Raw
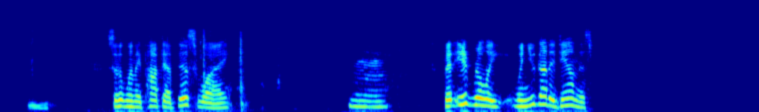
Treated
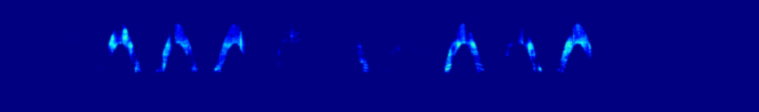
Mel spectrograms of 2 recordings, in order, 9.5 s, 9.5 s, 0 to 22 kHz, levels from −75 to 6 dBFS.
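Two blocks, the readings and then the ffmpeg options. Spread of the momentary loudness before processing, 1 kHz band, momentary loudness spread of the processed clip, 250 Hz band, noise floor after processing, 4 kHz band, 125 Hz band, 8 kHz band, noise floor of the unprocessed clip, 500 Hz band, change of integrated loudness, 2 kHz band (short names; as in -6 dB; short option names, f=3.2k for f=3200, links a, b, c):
23 LU, under -40 dB, 21 LU, under -40 dB, under -85 dBFS, +2.0 dB, under -40 dB, n/a, -82 dBFS, under -40 dB, -10.5 dB, -13.5 dB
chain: -filter_complex "[0:a]aeval=exprs='if(lt(val(0),0),0.447*val(0),val(0))':c=same,acrossover=split=300|4900[a][b][c];[a]adelay=140[d];[c]adelay=170[e];[d][b][e]amix=inputs=3:normalize=0,acrossover=split=300|900[f][g][h];[h]aexciter=amount=2.2:drive=3.3:freq=3.8k[i];[f][g][i]amix=inputs=3:normalize=0,alimiter=limit=-23.5dB:level=0:latency=1:release=94,afftfilt=real='re*lt(hypot(re,im),0.224)':imag='im*lt(hypot(re,im),0.224)':win_size=1024:overlap=0.75,acompressor=threshold=-47dB:ratio=1.5,equalizer=f=2.2k:w=1.3:g=-12,afftfilt=real='re*(1-between(b*sr/4096,290,1600))':imag='im*(1-between(b*sr/4096,290,1600))':win_size=4096:overlap=0.75,aemphasis=mode=production:type=50fm,acontrast=26,afftfilt=real='re*between(b*sr/1024,800*pow(6400/800,0.5+0.5*sin(2*PI*1.4*pts/sr))/1.41,800*pow(6400/800,0.5+0.5*sin(2*PI*1.4*pts/sr))*1.41)':imag='im*between(b*sr/1024,800*pow(6400/800,0.5+0.5*sin(2*PI*1.4*pts/sr))/1.41,800*pow(6400/800,0.5+0.5*sin(2*PI*1.4*pts/sr))*1.41)':win_size=1024:overlap=0.75,volume=11dB"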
